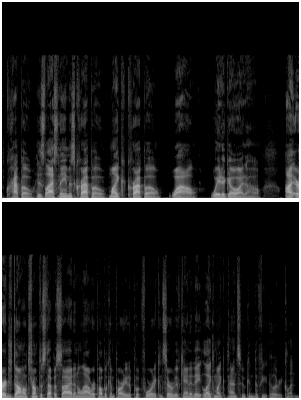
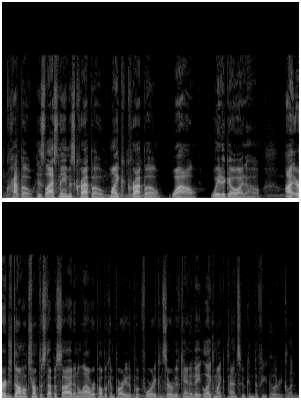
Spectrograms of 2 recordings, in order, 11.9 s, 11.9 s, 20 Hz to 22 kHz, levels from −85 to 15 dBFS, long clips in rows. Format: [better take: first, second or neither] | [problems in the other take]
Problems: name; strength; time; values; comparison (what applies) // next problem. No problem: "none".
first | household noises; faint; throughout; 20 dB below the speech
